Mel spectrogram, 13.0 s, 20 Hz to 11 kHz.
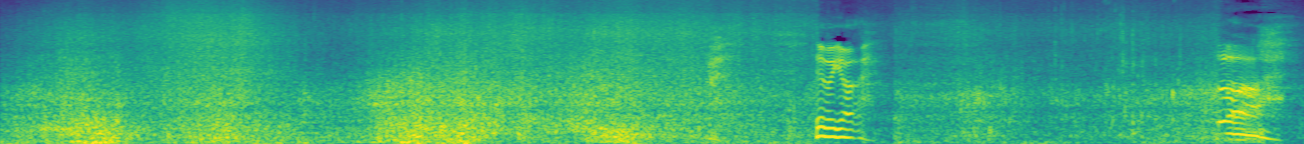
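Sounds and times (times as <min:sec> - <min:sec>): wind buffeting microphone: 0:00.0 - 0:12.2
ocean surf crashing on rocks: 0:00.0 - 0:13.0.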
